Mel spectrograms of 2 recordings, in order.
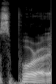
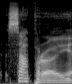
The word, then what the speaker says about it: Sapporo: It's not Sapporo, it's Sapporo. Everyone's, I even learned how to say it properly.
